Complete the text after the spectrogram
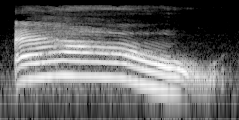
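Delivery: high, drawn-out ow; hammed-up pained yelp; cry of pain. A narrator's reading. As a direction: yelp a long falling ow. Hit by car door.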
